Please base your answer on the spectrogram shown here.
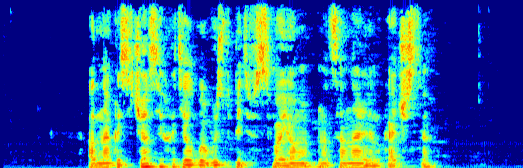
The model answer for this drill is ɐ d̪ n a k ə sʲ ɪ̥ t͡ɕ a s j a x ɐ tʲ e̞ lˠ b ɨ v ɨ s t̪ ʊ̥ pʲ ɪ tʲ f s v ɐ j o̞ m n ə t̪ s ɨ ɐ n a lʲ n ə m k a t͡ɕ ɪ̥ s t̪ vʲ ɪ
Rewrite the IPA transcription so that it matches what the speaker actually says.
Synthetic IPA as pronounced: ɐ d̪ n a k ə sʲ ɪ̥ t͡ɕ a s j a x ɐ tʲ e̞ lˠ b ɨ v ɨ s t̪ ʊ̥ pʲ ɪ tʲ f s v ɐ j o̞ m n ə t̪ s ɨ ɐ n a lʲ n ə m k a t͡ɕ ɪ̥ s t̪ vʲ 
